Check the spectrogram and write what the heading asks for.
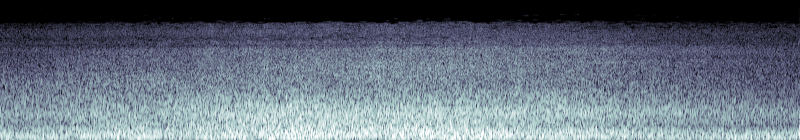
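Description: Ocean waves washing in: a steady hiss that swells slowly to a peak near the middle and then eases off.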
